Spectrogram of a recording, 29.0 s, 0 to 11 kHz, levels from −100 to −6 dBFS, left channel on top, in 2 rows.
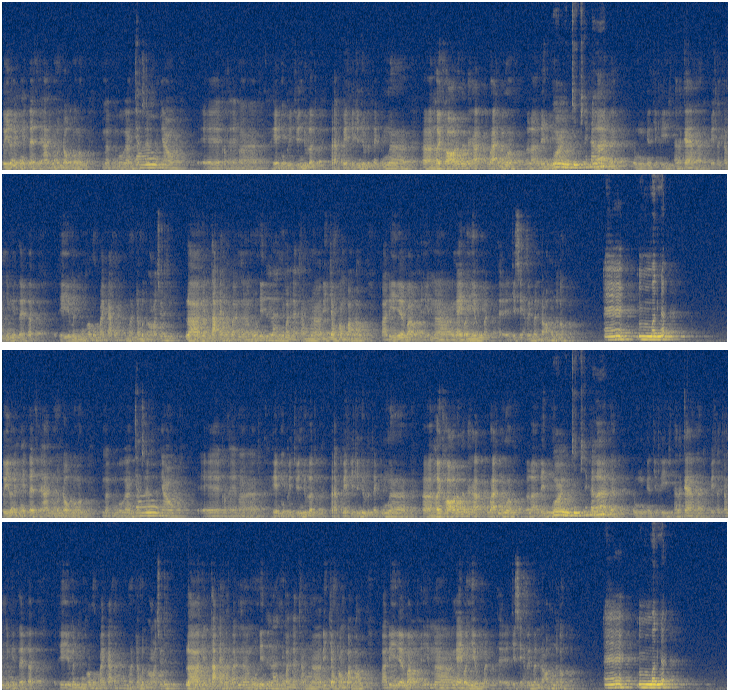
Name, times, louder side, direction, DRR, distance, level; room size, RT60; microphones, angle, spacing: voice 1, 0.0-1.6 2.0-3.5 4.0-5.1 5.4-6.3 6.6-8.1 8.4-11.3 11.8-12.3 12.6-15.1 15.7-17.9 18.2-21.7 22.1-25.8, equal, 65° right, 1 dB, 6.1 m, -32 dB
voice 2, 2.7-3.2 11.0-12.1 26.6-27.0 27.2-27.8, right 1 dB, 5° left, 5 dB, 3.1 m, -22 dB
29.0 x 23.5 x 7.7 m, 1.3 s
head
